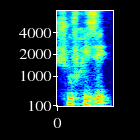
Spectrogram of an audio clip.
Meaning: curly kale
- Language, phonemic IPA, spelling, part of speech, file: French, /ʃu fʁi.ze/, chou frisé, noun, Fr-chou frisé.ogg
